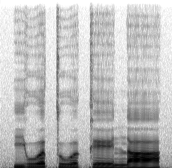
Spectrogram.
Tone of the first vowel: rising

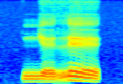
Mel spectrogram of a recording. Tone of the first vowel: low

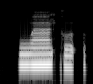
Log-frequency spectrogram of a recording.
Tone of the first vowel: high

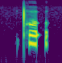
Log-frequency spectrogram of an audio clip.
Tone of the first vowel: high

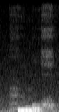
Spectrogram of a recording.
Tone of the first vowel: high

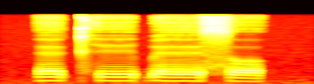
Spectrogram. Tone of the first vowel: high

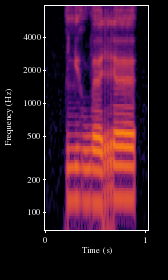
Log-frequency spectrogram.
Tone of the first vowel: low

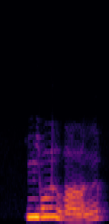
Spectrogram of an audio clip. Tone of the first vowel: high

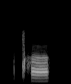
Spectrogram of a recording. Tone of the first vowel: high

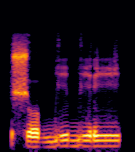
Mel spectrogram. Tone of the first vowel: low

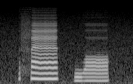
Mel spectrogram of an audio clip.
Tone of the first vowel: high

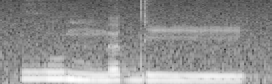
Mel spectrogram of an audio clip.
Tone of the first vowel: falling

